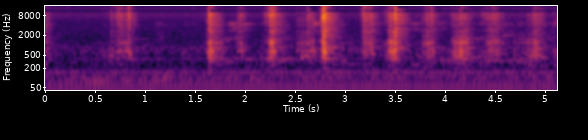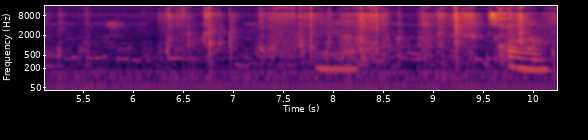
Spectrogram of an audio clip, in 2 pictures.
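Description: A small cardboard product box being handled and picked open by hand: a run of short scratches and clicks of card and fingernails, with a short hum and a brief vocal sound from the woman near the end.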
